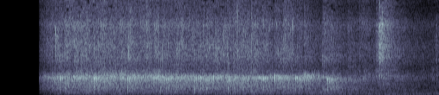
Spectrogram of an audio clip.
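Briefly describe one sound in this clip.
An audience applauds in a large hall, then the clapping dies away.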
